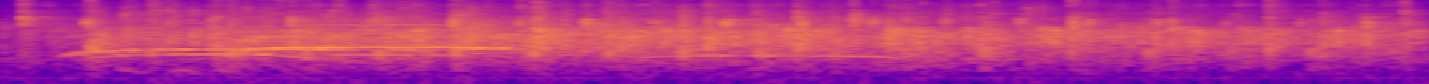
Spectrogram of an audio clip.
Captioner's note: audience applauding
